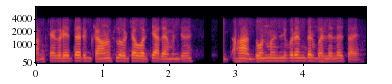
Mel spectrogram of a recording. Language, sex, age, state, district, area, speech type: Marathi, male, 18-30, Maharashtra, Ratnagiri, rural, conversation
